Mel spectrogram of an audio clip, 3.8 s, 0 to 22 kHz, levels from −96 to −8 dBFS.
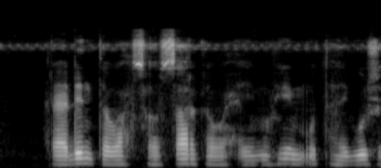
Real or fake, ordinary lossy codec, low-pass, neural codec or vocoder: real; AAC, 64 kbps; 10.8 kHz; none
